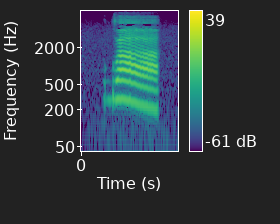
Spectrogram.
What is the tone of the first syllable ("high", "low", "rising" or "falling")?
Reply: falling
